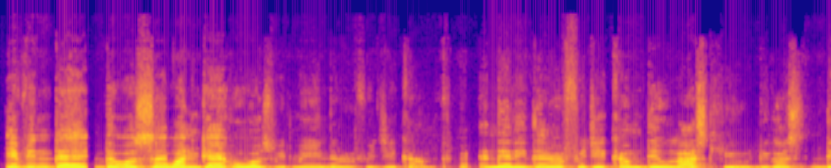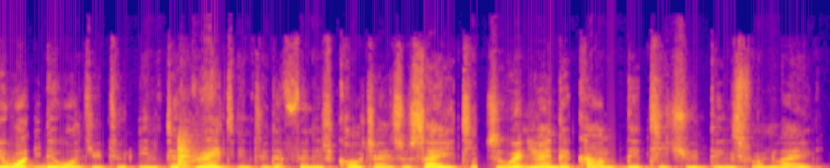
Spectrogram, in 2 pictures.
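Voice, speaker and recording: A man in his thirties from Ghana, a podcast guest telling his story in a lively, casual way, acting out conversations. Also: medium pitch, quick pace, hardly any pauses. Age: 30s. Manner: animated storyteller, acts out dialogue with laughs.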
